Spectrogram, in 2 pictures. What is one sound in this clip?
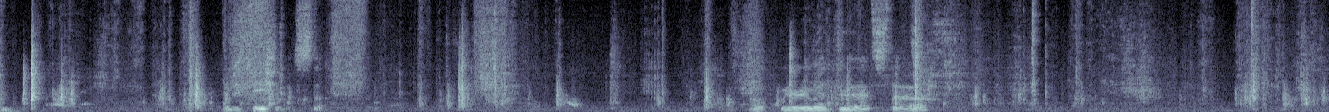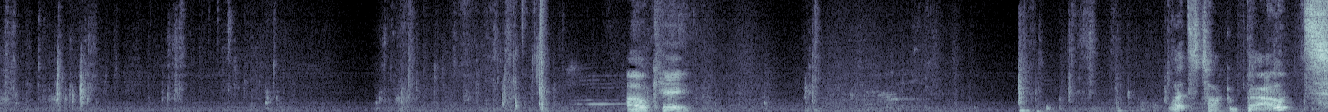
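Paper pages rustle and flip.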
